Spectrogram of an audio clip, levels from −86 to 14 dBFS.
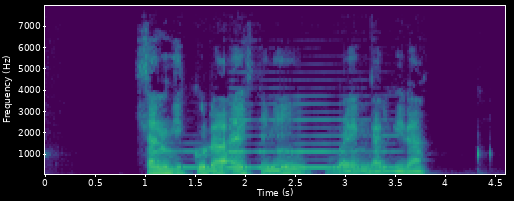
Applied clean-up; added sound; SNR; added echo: neural mask model RNNoise.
